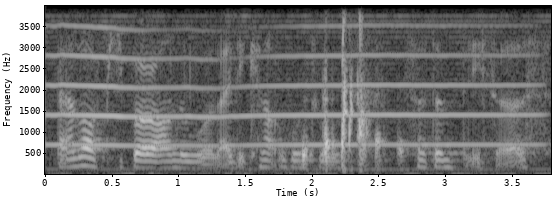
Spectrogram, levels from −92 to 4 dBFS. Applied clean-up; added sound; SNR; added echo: none; Guitar + Trumpet; -3 dB; none.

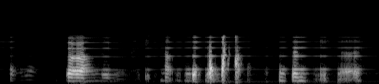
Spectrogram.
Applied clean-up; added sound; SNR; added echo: neural mask model RNNoise.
